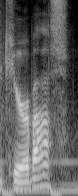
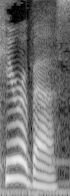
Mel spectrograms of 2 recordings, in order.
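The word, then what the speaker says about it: Kiribati: from what yeah I would like you to pronounce this word I'll give you a useful hint it's a country did you say kiras no no you didn't kabas kabas is an island in the Pacific so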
